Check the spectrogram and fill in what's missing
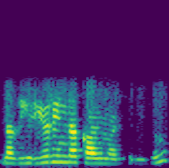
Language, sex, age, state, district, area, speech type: Kannada, female, 18-30, Karnataka, Chitradurga, rural, conversation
